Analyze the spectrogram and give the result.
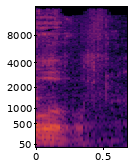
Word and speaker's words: Louisville: That's how they say it for real. Like they say it like all together. – Louisville.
